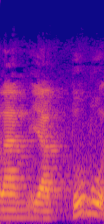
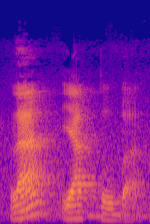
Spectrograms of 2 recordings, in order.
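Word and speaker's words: لَنْ يَكْتُبَ: Jadi kalau yaktubu kemasukan lan, dia bukan dibacanya lan yaktubu, tapi apa? Jadi mansub nih, jadi mansub. Jadi lan yaktuba.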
